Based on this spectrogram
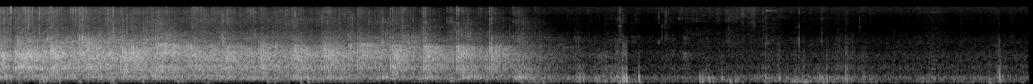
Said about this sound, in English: And so can we just give them a hand clap? You guys can go sit down.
